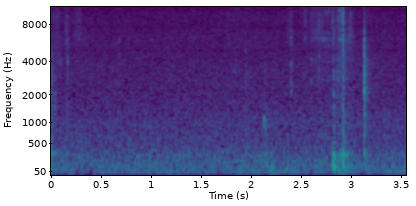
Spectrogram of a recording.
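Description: A utility knife blade scrapes and chips the surface of a solid, oval black soap bar held in a palm. After a quiet, faintly hissing stretch, four short, crisp scraping clicks come near the end, each with a dull low thump and a bright, dry edge that stops almost instantly.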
